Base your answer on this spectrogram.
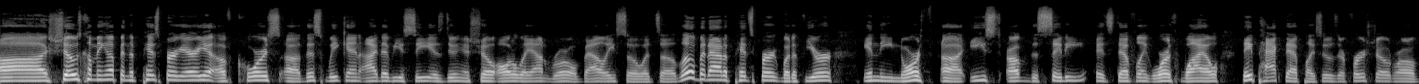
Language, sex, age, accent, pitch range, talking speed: English, male, 30-49, American, 125-175 Hz, 245 wpm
